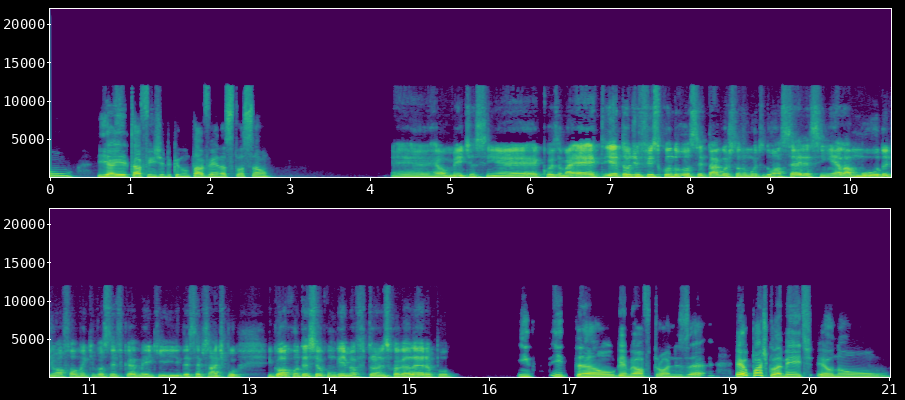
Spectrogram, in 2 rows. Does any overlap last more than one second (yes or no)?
no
